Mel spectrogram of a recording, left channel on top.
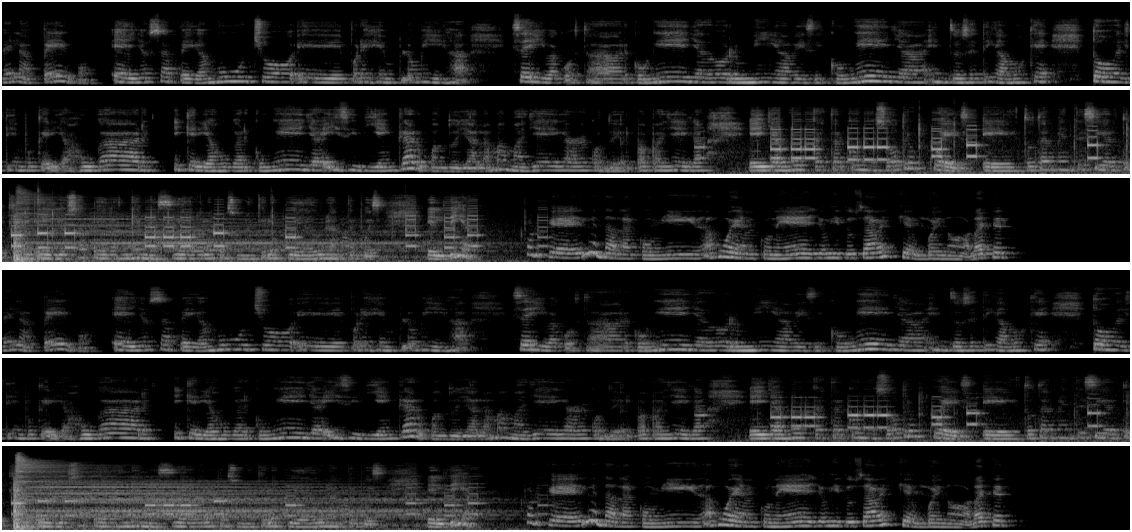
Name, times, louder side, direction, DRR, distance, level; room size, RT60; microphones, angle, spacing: voice 1, 0.0-27.3, left 2 dB, 35° left, 1.6 m, -36 dB
Telephone, 18.2-28.0, left 2 dB, 70° left, 0.9 m, -34 dB
sound 1, 20.4-27.3, equal, 25° right, 4.9 m, -53 dB
sound 2, 22.7-27.9, right 5 dB, 40° right, 0.7 m, -35 dB
voice 2, 25.9-26.3 27.8-32.6, equal, 5° right, 1.0 m, -35 dB
13.0 x 6.6 x 2.6 m
head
